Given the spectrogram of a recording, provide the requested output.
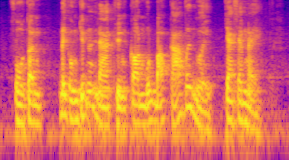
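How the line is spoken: Smiling. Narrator (Vietnamese): mỉm cười

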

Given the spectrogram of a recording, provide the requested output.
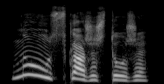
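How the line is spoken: Snort. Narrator (Russian): фыркнула Аврора

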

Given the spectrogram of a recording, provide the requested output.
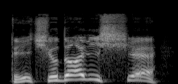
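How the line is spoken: Shout. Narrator (Russian): выкрикнул он

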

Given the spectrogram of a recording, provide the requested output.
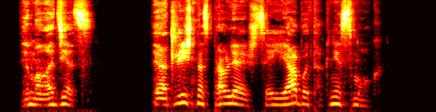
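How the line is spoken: Hoarse chuckle. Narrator (Russian): Каранец хрипло хохотнул

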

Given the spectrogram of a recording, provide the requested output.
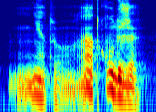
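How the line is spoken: Guilty, hopeless, barely audible. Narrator (Russian): Он вспыхнул весь до корней волос и виноватым, безнадежным, едва слышным голосом ответил

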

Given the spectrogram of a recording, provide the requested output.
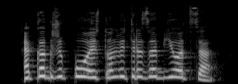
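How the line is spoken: Boy yelling. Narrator (Russian): орал мальчик

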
